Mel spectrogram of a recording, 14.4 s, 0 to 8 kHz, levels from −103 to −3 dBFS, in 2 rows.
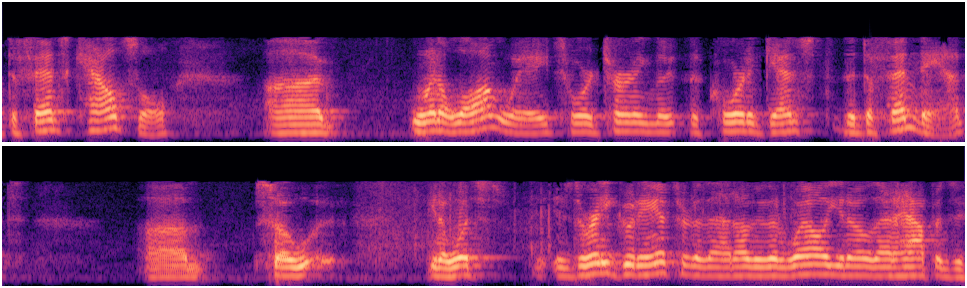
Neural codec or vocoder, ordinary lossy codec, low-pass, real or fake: none; AAC, 16 kbps; 7.2 kHz; real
